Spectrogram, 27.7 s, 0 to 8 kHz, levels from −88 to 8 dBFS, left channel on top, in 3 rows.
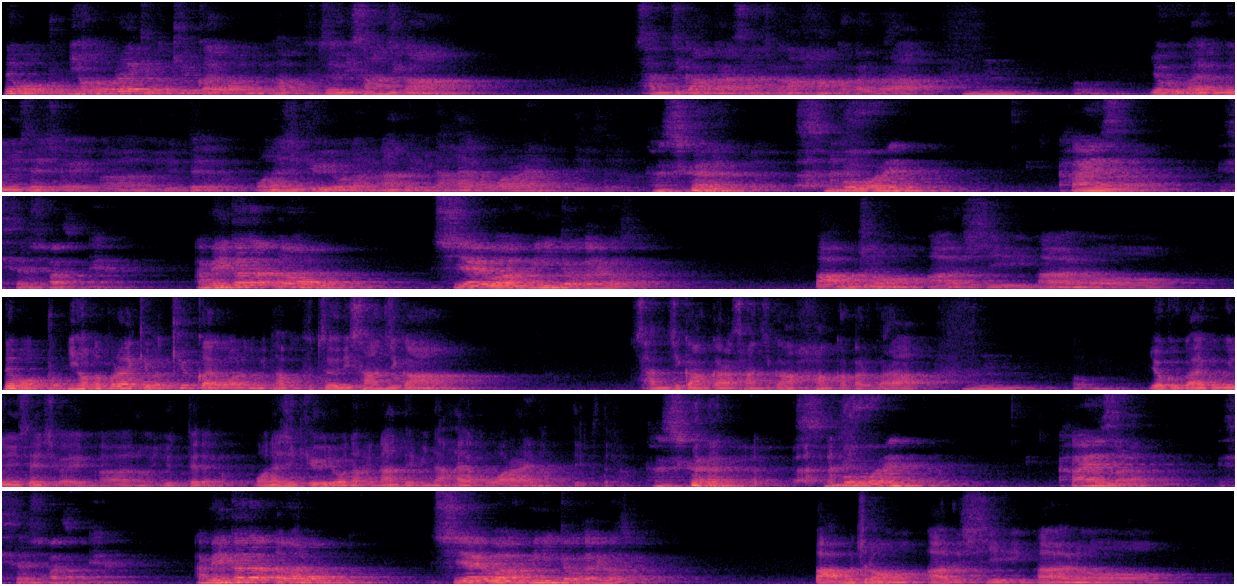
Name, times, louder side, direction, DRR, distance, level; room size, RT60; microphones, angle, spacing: voice 1, 0.0-3.4 4.8-7.3 8.0-8.3 8.6-13.9 14.4-15.6 17.4-17.9 18.6-18.8 20.2-21.2 24.6-27.1, right 3 dB, 70° right, 1 dB, 0.4 m, -32 dB
voice 2, 7.2-7.6 14.1-14.6 15.2-16.0 17.2-17.6 18.4-19.3 19.9-20.9 21.7-23.3, right 1 dB, 15° right, -5 dB, 0.7 m, -29 dB
3.6 x 3.4 x 3.0 m, 1.4 s
head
